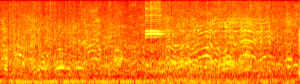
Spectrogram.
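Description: Steady low rumble of large truck engines passing close by, with the chatter of a crowd of voices over it.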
